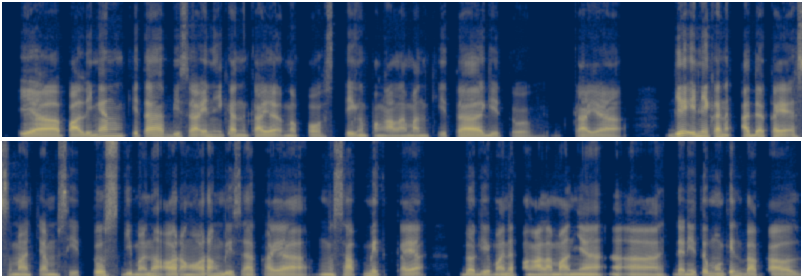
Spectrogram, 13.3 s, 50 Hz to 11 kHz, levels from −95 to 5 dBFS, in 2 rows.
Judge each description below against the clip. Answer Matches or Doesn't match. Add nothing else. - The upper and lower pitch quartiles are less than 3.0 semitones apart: Matches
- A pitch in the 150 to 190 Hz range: Doesn't match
